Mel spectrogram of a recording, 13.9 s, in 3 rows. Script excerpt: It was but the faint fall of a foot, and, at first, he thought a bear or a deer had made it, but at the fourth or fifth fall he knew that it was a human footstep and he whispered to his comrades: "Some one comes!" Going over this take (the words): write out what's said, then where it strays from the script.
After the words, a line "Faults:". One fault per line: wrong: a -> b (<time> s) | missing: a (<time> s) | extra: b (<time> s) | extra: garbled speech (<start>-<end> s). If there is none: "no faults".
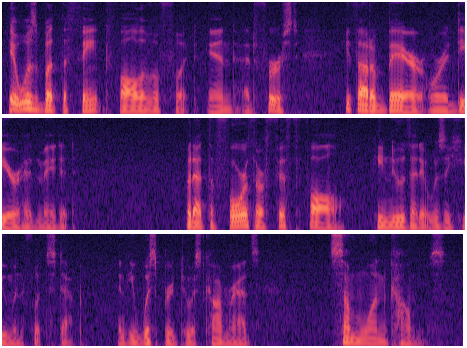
It was but the faint fall of a foot, and, at first, he thought a bear or a deer had made it, but at the fourth or fifth fall he knew that it was a human footstep and he whispered to his comrades: "Some one comes!"
Faults:
no faults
